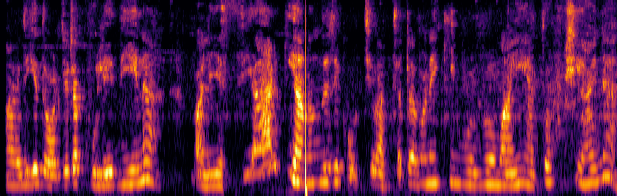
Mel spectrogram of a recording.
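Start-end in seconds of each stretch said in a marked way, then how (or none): none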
